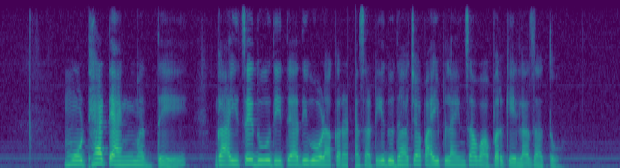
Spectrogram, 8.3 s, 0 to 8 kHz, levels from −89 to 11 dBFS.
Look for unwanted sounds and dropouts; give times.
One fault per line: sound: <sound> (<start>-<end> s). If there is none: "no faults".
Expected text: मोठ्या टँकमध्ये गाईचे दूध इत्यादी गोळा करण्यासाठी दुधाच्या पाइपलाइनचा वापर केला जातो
sound: dropout (4.6-4.7 s)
